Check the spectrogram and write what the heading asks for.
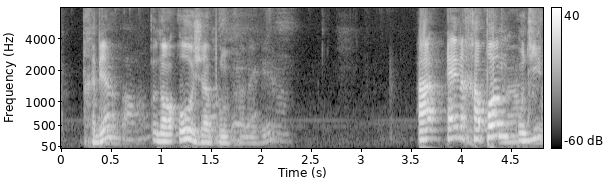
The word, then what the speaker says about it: Japon: Non, au Japon.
